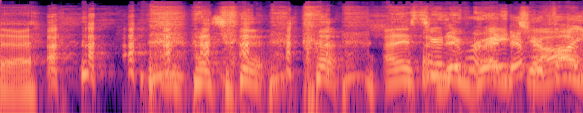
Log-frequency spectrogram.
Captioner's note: laughing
